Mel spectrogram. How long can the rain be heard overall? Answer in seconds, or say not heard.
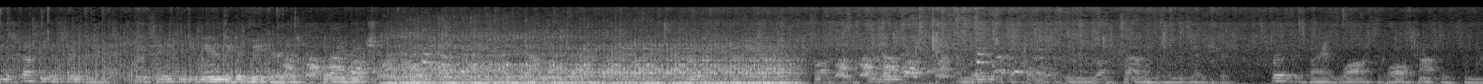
15 s.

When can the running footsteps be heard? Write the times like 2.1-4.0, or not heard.
not heard.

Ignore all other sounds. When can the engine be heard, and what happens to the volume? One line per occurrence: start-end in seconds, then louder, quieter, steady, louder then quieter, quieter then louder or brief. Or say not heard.
3.7-8.1 steady.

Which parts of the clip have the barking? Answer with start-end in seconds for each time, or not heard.
2.8-4.7, 8.3-10.2.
